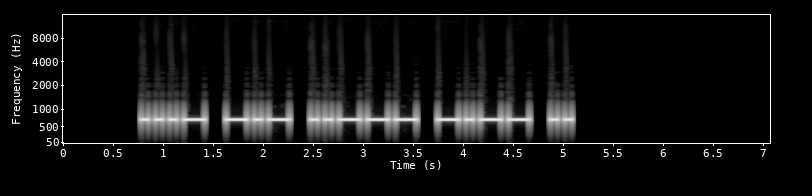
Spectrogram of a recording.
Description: Morse code, heard as a keyed tone, about 17 wpm, 700 Hz. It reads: VK2YI
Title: DXCC-100 Call Signs - 5 Characters - Repeated 2x - 17wpm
